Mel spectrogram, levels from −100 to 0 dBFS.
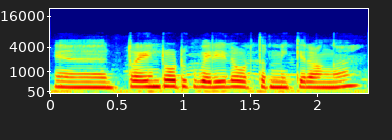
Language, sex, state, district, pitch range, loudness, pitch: Tamil, female, Tamil Nadu, Nilgiris, 215-235 Hz, -15 LUFS, 230 Hz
